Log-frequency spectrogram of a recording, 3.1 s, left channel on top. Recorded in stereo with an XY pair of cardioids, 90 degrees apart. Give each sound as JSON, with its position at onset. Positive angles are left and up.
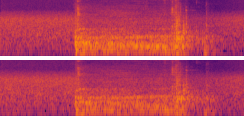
{"t": 0.9, "sound": "a drawer", "azimuth_deg": 55, "distance_m": 1.4}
